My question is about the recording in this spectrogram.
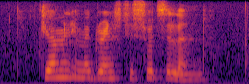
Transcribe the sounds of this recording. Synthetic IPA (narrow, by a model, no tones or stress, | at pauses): d͡ʒɜːmə̃nɪ̰mɪɡɹə̃ntstʰuswɪtsələ̃nd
